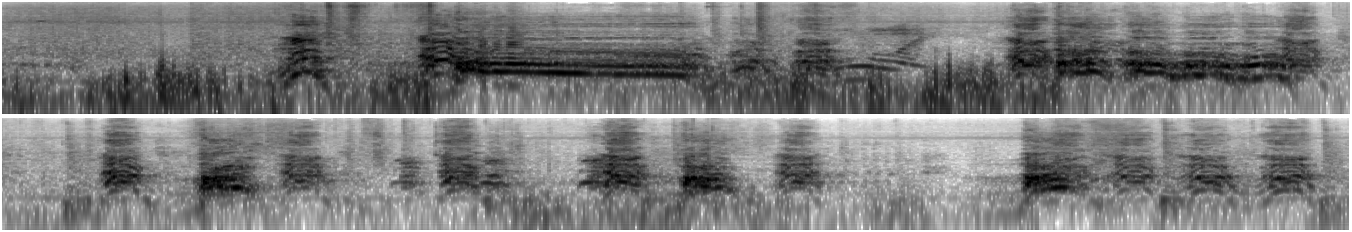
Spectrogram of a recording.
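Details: A Rottweiler barking during protection training, its first time biting a sleeve: loud, harsh barks in quick uneven bursts, with a drawn-out whine-like cry early on and gaps between volleys.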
